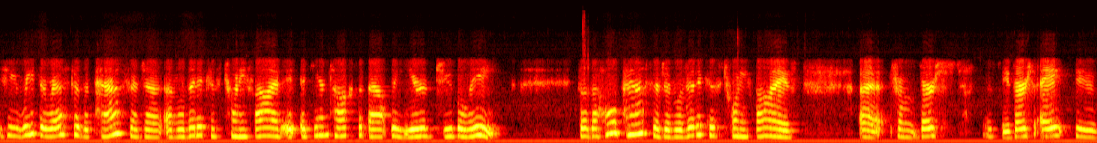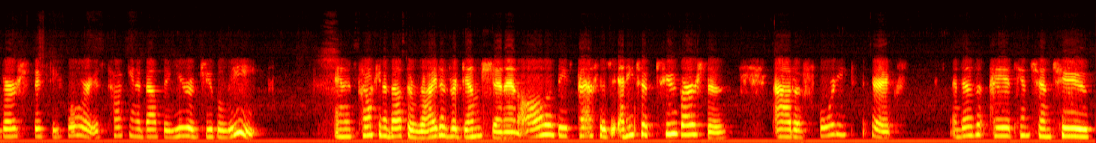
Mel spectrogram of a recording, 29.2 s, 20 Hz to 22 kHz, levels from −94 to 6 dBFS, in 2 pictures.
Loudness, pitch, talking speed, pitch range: -18 LUFS, 215 Hz, 140 wpm, 195-235 Hz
